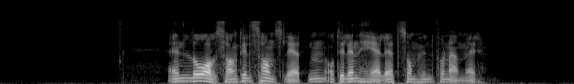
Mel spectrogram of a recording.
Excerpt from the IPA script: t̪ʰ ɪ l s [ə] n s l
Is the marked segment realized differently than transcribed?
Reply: yes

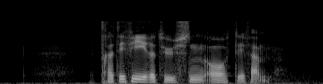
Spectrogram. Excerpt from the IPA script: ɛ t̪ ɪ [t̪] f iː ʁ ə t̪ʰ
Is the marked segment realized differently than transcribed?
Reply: yes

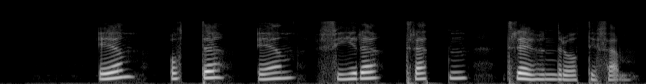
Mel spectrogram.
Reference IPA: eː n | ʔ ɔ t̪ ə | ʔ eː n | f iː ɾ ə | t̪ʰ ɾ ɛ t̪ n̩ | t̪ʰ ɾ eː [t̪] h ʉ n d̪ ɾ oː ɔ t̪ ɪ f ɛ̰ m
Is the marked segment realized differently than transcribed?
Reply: yes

